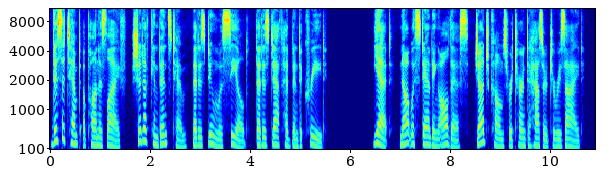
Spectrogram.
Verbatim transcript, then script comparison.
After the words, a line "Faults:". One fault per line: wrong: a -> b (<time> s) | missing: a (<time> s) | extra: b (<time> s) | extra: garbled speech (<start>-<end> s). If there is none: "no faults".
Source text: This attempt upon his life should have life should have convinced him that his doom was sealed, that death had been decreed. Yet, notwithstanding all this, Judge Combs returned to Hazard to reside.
This attempt upon his life should have convinced him that his doom was sealed, that his death had been decreed. Yet, notwithstanding all this, Judge Combs returned to Hazard to reside.
Faults:
missing: life should have (2.0 s)
extra: his (4.2 s)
